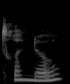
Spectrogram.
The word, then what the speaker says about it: nos: Our, notre, nos. Your, plural or formal, votre, vos. So we do not pronounce the s's here.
